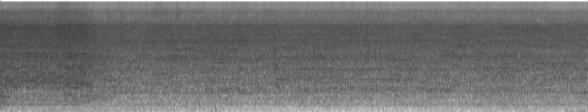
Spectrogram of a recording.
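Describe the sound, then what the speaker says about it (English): A hair dryer blows steadily while hair is wrap-dried with a flat brush during a men's short haircut, its loud, even whoosh running the whole time, with a slight drop in pitch after the first two seconds. "I just want to wrap dry the hair first."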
